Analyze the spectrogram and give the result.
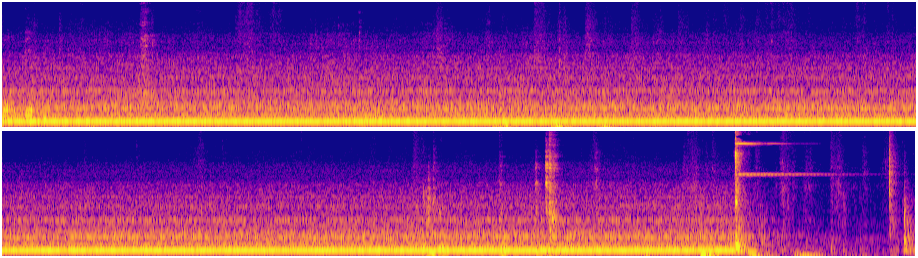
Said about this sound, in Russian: Микроволновка сделала свое дело.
